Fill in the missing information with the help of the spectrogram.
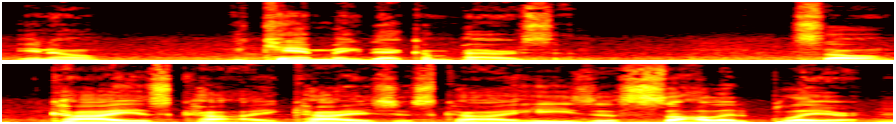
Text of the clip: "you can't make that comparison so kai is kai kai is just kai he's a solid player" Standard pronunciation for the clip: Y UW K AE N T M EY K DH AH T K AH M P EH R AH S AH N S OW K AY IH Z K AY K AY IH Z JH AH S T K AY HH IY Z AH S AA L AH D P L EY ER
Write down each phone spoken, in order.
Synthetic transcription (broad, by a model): Y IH K AE N M EY K DH AH T K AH M P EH R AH S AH N S OW K AY IH Z K AY K AY IH Z JH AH S K AY HH IY Z AH S AA L AH D P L EY ER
